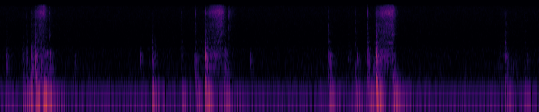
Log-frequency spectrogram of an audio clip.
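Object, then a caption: Cardboard box. Long nails rub and scratch across the top and side faces of a long, hollow, printed cardboard shoe insole box. Short, uneven bursts of dry, papery scraping carry a bright hiss over a dull, hollow low body. Quiet pauses fall between them.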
